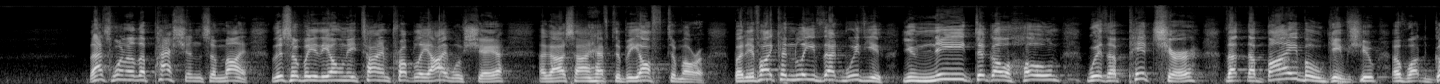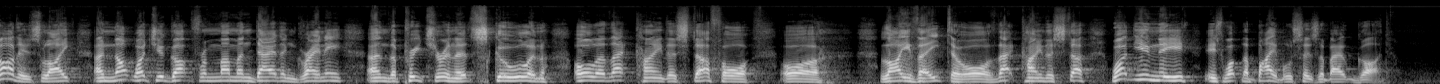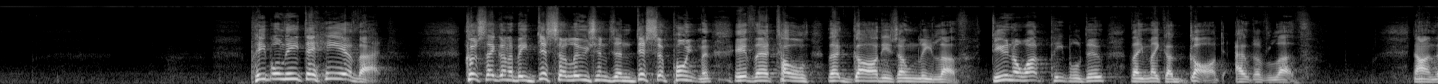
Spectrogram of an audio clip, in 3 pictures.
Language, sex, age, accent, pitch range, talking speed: English, male, 60-79, British, 135-185 Hz, 180 wpm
